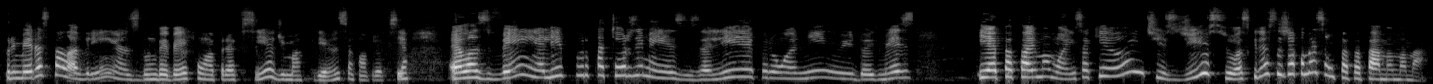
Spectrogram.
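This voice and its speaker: A woman's voice: sits high, big pitch swings, a little slow. A woman speech therapist, explaining patiently in a live talk, with frequent fillers.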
